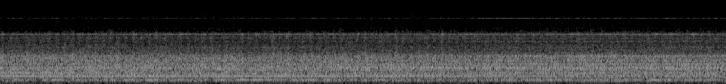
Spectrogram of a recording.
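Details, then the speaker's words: Lathe spun up to test-machine a chromed steel rod from a shock absorber centre: smooth even spindle hum with steady high tones, no knocks or rubbing; the machine runs fine. "right okay that's fair enough that machine's all right"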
